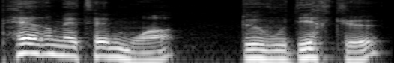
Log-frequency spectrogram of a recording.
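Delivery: slow chunked repeat; very slow, split repeat. Shown as a demonstration. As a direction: break it into two slow chunks.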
